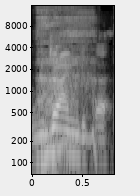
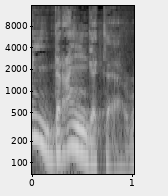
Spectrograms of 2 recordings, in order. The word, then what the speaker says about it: Ndrangheta: Oh, so you definitely do the N then? – Oh, very much so. Yeah. Yeah. And the accent is on the second syllable. Ndrangheta. – Oh, Ndrangheta.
